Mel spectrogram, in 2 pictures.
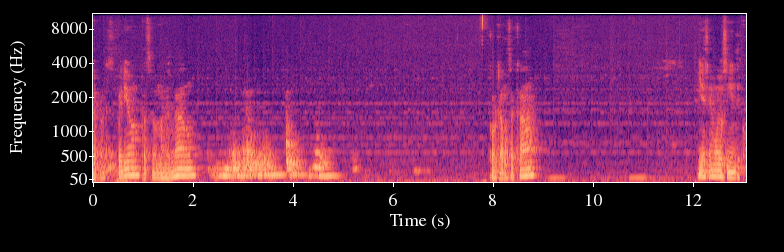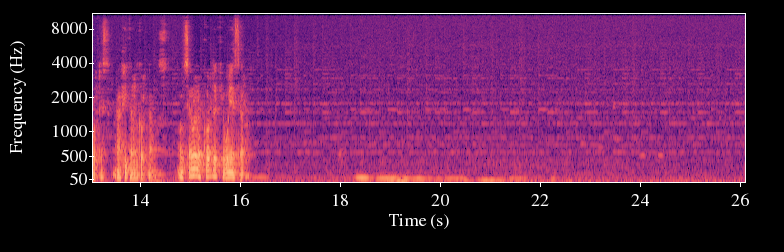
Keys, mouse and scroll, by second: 3.7-6.7 middle drag, 6.7 ctrl+r, 12.7 ctrl+r, 21.4-23.0 middle drag, 22.1 ctrl+r.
